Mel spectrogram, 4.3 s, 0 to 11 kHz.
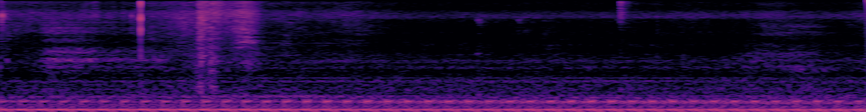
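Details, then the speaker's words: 1994 Toyota MR2 Mk2 GT turbo (JDM, twin cam 16-valve), cold start after being off the road since 2020; low, uneven idle with a lumpy beat and occasional stumbles; misfire. "Oh, bit of a misfire there. Sounds a bit lumpy."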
